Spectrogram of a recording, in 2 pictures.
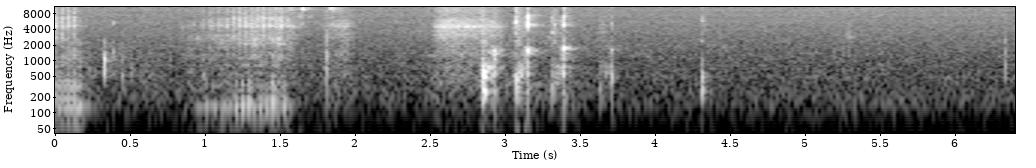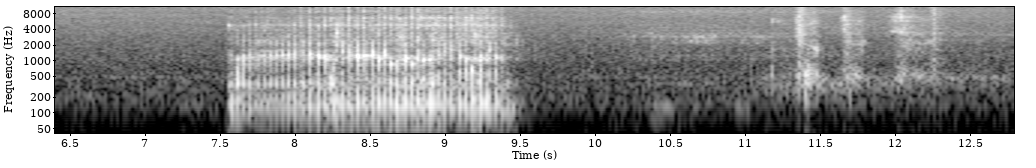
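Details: A sleeping Dogue de Bordeaux gives soft irregular snorts and one long rumbling snore of about two seconds in a quiet room; snoring.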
